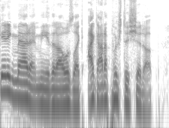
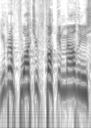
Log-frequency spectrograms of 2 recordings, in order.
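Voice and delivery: enraged, out-of-control furious scream; 10 semitones higher, 6 dB louder than usual. Retelling an argument in the car: imitating his own screaming. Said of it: "I was screaming at her".

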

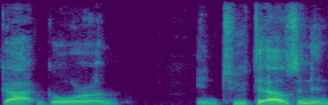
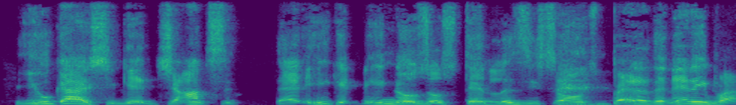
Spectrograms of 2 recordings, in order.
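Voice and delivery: put-on thick East Coast accent, casual tossed-off delivery; 3 semitones higher than usual. Retelling what Tommy Hendrickson said in the hallway: East Coast accent. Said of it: "in that East Coast accent".

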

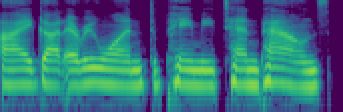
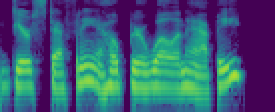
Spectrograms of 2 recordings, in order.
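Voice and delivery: ordinary talk

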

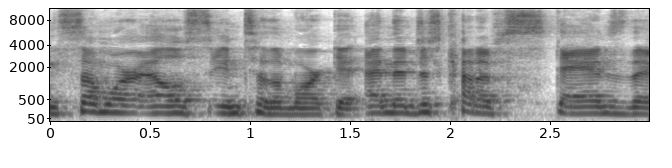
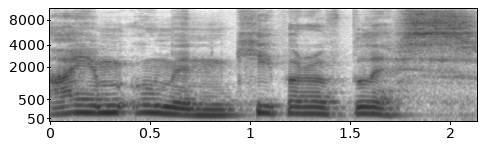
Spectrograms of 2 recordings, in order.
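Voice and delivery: very calm, serene, even, measured and deliberate delivery. Game character introducing itself after being asked for identification, in a very calm, measured voice. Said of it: "In the same kind of very calm, measured voice as".

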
